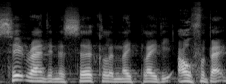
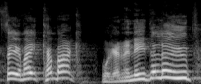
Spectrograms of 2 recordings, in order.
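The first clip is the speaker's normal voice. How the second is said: higher, loud call after someone running off; 8 semitones higher, 4 dB louder than usual. Retold or imitated. Dad calling his son back, loud call. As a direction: shout after him across the room.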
